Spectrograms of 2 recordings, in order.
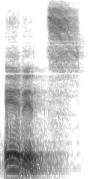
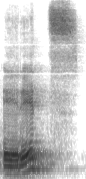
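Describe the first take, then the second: First: Eretz as E-retz, slow and falling; stress on the first syllable. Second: Eretz stressed on the end, e-RETZ; wrong stress. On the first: (Eretz con acento en la primera sílaba) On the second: (Eretz mal acentuado, en la última sílaba) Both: Shown as a demonstration. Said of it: "No leo Eretz".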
